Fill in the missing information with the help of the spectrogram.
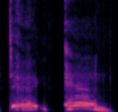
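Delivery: high, loud yelled cheer; loud shout. Pretend.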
